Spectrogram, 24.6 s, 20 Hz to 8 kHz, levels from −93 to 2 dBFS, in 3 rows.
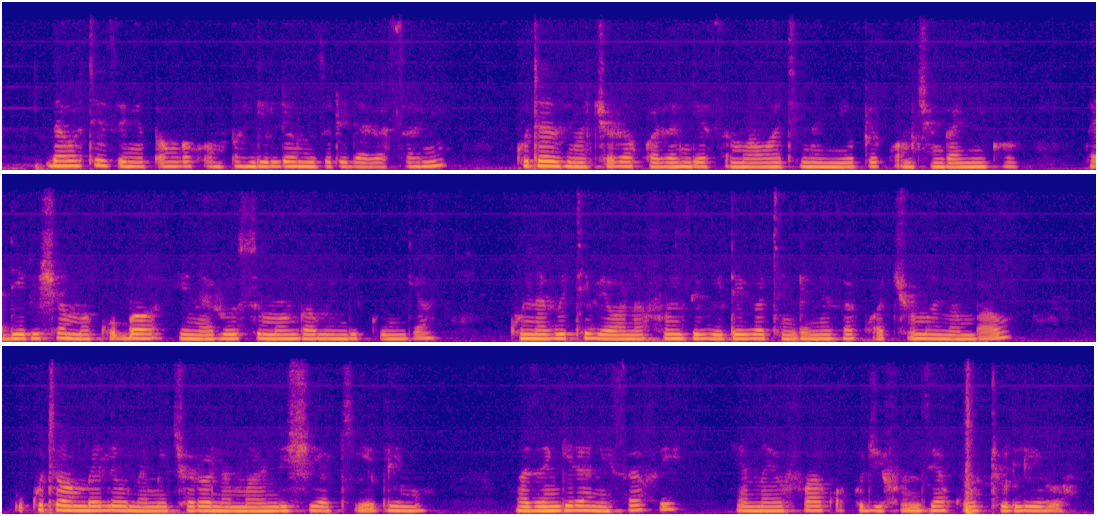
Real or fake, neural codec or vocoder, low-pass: real; none; 7.2 kHz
